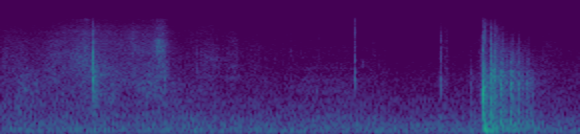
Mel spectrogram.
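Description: A mobile phone's keys click softly.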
